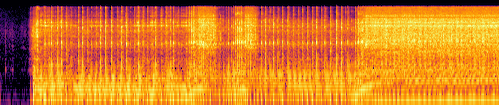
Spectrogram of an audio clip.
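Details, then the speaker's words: Kawasaki hedge trimmer two-stroke after fitting fuel pipes, started on choke and primed; it fires and buzzes high, dips and recovers, then runs steady and even. Its carburettor has no high or low adjustment screws. "running it's running better just curious if it is actually a an adjustment on it"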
